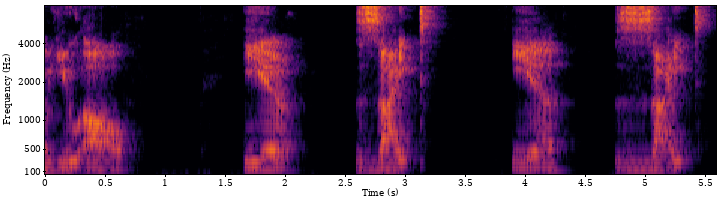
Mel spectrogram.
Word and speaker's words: seid: So you all, ihr seid, ihr seid, and a S makes a Z sound at the beginning of a word in German.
